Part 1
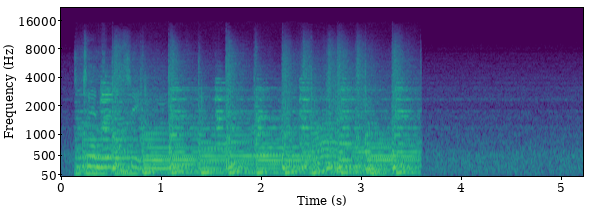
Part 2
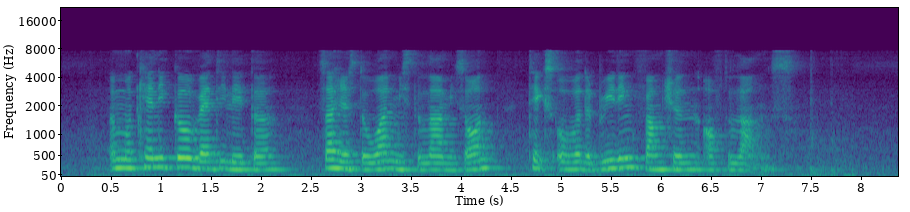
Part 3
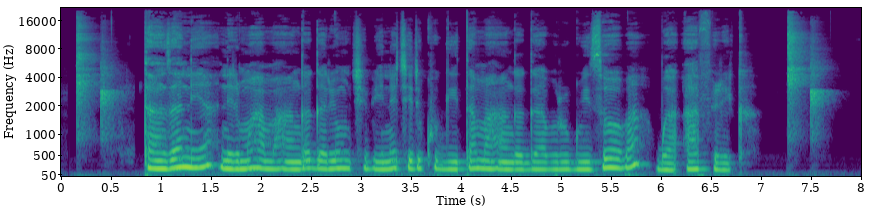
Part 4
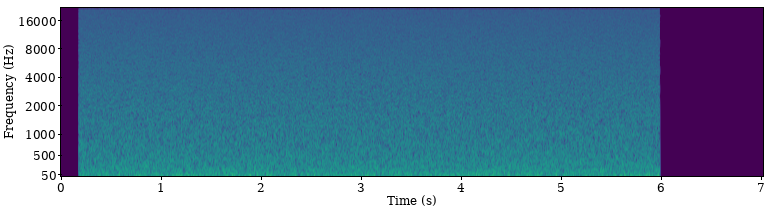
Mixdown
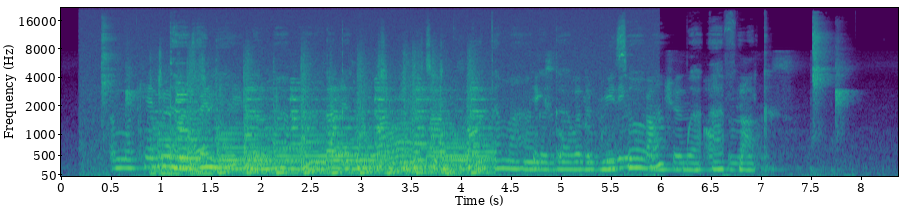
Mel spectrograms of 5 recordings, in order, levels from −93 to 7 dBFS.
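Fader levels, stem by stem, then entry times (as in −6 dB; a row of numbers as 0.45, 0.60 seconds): +1.5, −3.0, −4.0, −6.5 decibels; 0.75, 0.00, 0.25, 0.00 seconds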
